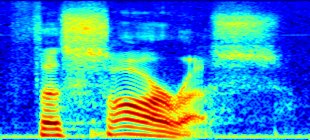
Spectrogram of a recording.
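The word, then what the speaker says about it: thesaurus (θησαυρός): The Greek word sounds like this, thesaurus. Now, what English word do you suppose we get from that Greek word? Thesaurus.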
